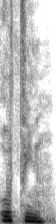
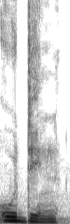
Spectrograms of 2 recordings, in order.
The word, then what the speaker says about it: Odin: want to tell that it's Othin? Like that D is pronounced in a TH way. Yeah. I know I'm not getting it right, but it's like Othin. Okay. Something like that. It's not Odin.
